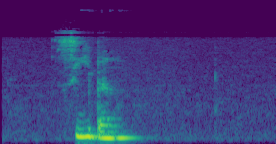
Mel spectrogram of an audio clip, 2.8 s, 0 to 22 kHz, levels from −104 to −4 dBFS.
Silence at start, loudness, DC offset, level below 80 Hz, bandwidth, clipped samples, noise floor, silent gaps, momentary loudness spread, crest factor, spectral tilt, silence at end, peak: 0.6 s; -23 LUFS; under 0.1%; -70 dBFS; 9 kHz; under 0.1%; -67 dBFS; none; 24 LU; 16 dB; -7.5 dB/octave; 1.4 s; -12 dBFS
